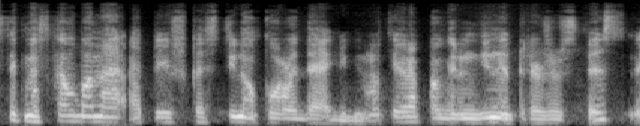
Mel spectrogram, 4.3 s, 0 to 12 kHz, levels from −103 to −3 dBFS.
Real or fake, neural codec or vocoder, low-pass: fake; codec, 44.1 kHz, 2.6 kbps, DAC; 10.8 kHz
